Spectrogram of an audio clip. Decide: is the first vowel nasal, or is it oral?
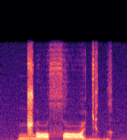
oral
